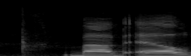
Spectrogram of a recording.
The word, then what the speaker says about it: Babylon: shrine or temple in babylon pronounced babel which simply means gateway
